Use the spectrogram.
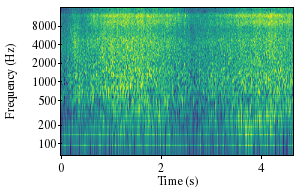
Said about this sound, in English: For us, this is the sound of the sea.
